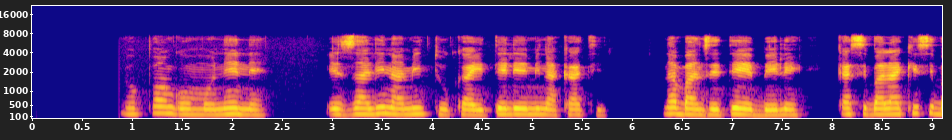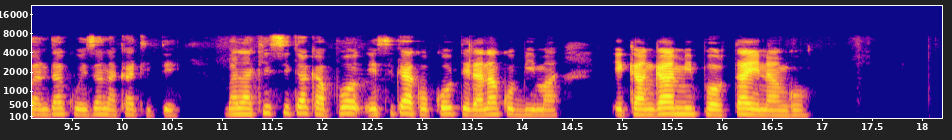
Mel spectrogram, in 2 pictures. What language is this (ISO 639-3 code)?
lin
